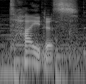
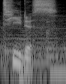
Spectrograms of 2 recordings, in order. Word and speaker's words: Tidus: titan and i guess this confirms that it's pronounced titus not tidus oh what's that look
